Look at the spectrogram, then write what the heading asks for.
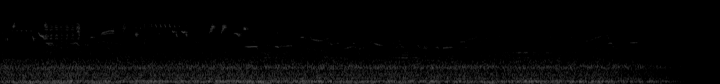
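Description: Several songbirds chirping and trilling faintly over a low, steady background noise. The sound cuts off abruptly near the end.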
